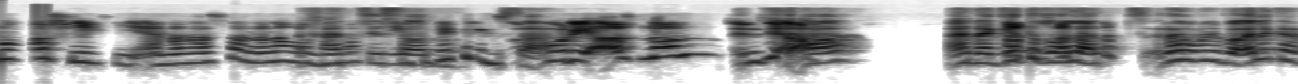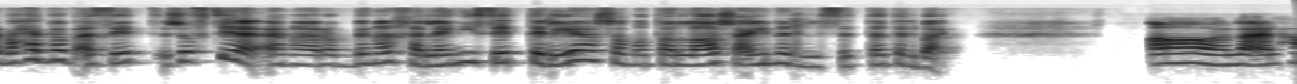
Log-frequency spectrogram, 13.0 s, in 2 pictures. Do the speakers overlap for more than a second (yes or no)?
yes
